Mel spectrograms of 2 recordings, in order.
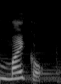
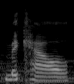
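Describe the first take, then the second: First: The name ends with a final l sound. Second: The name ends with an ow sound. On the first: "my brain just wants to say Michael" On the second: "it seems so weird to say it like that"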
